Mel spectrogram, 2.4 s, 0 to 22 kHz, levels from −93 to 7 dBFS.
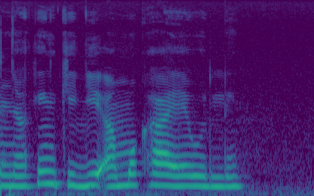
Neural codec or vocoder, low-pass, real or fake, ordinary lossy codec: none; none; real; none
